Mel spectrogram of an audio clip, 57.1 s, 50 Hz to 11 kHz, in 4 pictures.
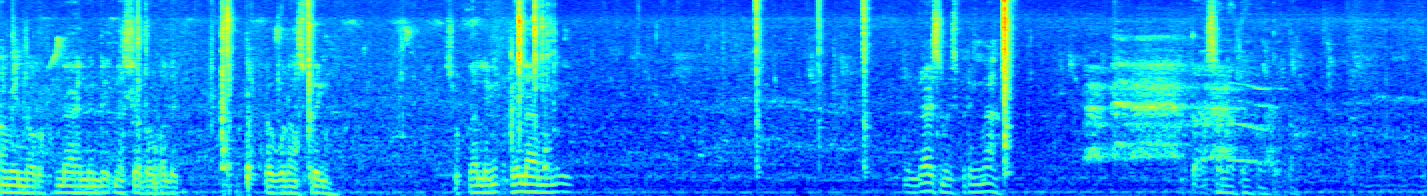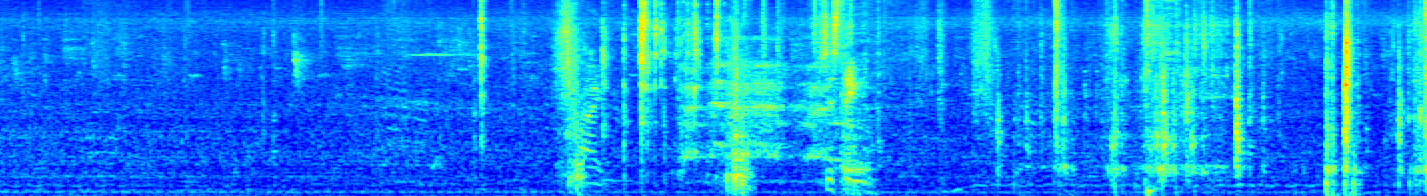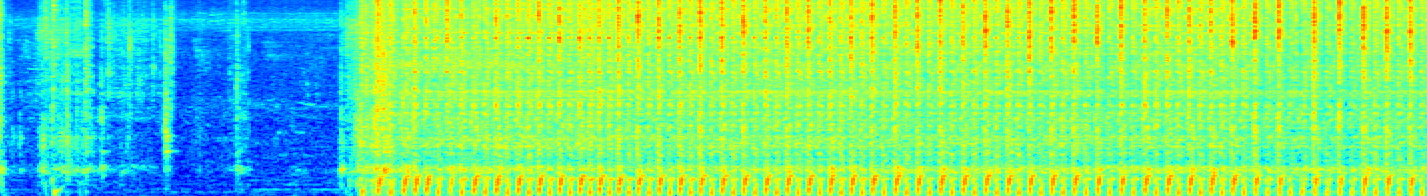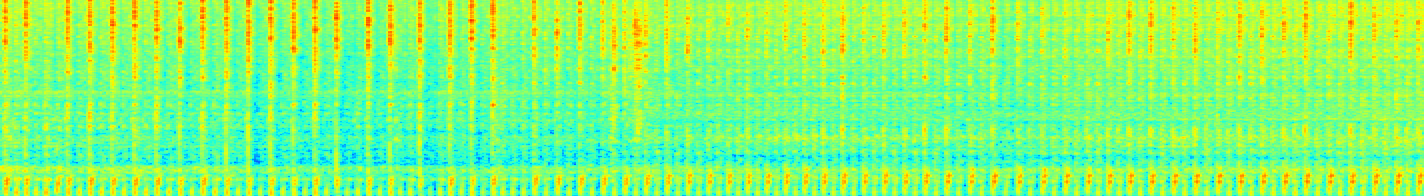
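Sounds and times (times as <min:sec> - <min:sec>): boat engine running: 0:32.1 - 0:57.0.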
